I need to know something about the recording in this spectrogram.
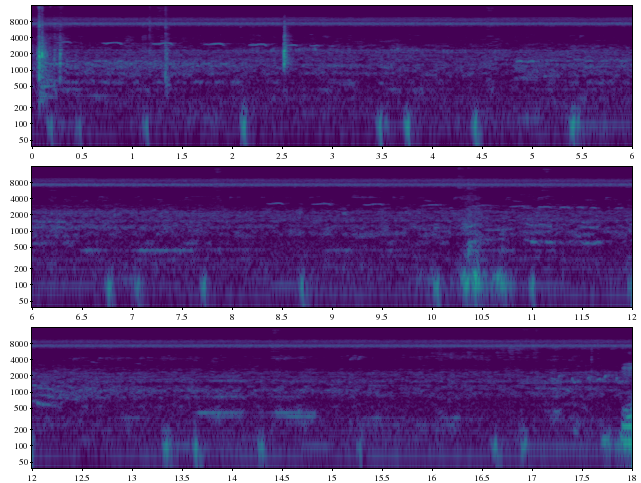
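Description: Outdoor ambience: a small bird calling in short runs of quick repeated chirps, twice, over a steady high-pitched whine, with a few faint clicks.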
